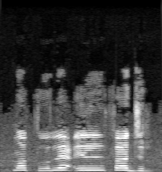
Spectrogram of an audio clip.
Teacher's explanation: ज़ेर पर वफ़ करना है तो जज़म लगाकर सांस तोड़ेंगे, यानी साकिन कर देंगे। रॉय साकिना से पहले जज़म, जज़म से पहले ज़बर, तो हम रॉ को मोटा पढ़ें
